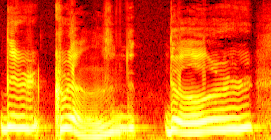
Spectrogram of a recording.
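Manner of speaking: very high, loud cartoon narrator voice.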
